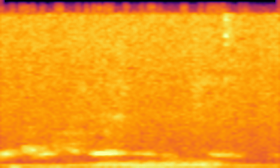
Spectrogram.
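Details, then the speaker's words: Very low, drawn-out droning snoring from a sleeping ten-year-old pug around midnight, heard faintly in a small room. "and he is snoring very low so you'll probably hear him in the video he is about ten years old and he is a pug"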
